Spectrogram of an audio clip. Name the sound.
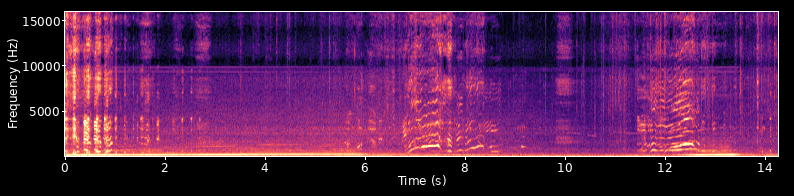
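race car tire squeal on a racetrack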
